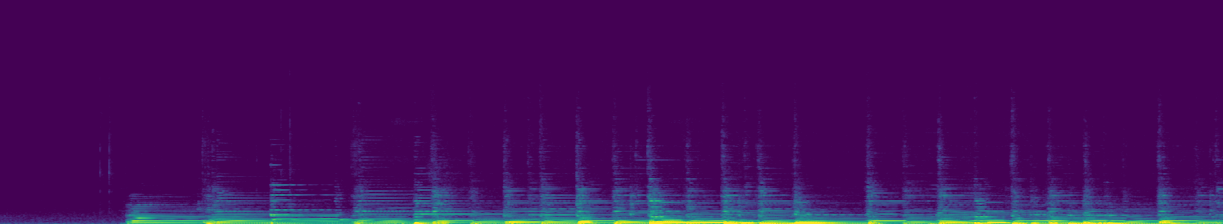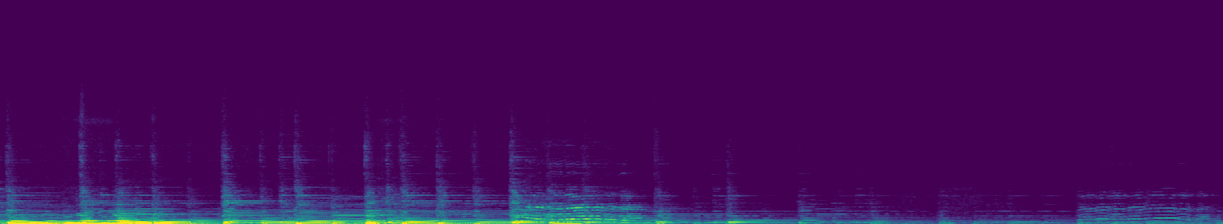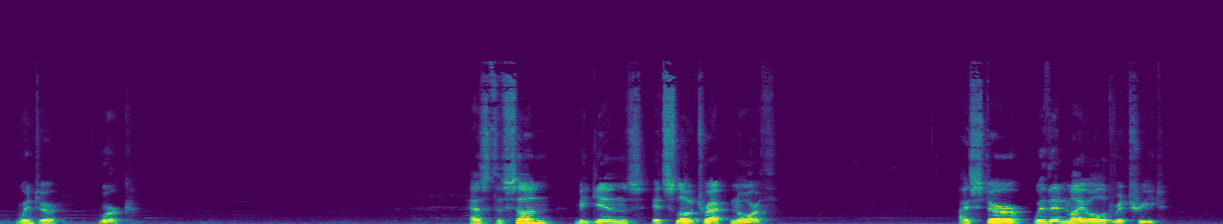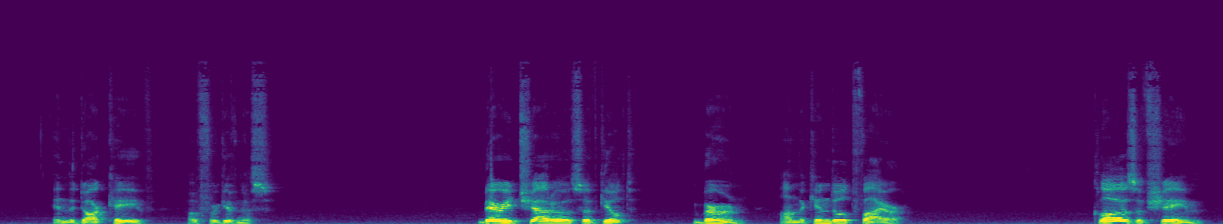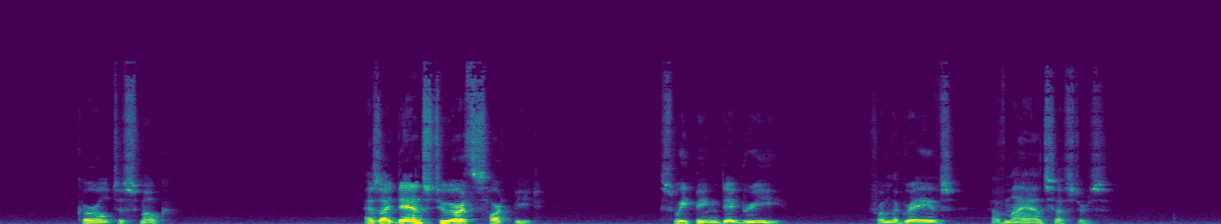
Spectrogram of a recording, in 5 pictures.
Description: Reading of “Winter Work” with music by Bob Dylan.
